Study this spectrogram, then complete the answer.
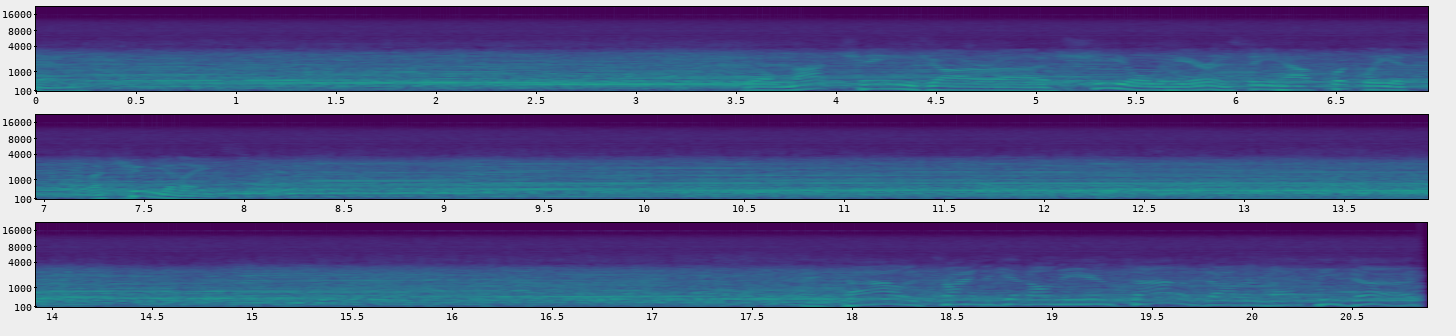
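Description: A race car engine roars loudly at high, steady speed.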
